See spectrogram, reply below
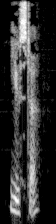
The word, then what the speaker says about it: used to: In connected speech, however, the word to is reduced to ta, and we have the complete modification of the phrase used to the common, current, yet informal pronunciation of useta.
